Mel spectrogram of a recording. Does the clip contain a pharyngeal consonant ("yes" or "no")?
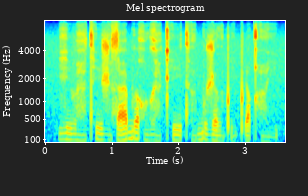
no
